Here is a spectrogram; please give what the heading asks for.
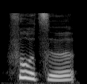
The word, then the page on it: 父子: fù zǐ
